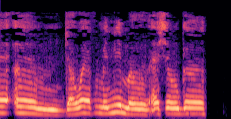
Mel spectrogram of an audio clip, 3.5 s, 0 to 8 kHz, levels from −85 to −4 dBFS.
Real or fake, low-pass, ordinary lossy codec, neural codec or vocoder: real; 7.2 kHz; MP3, 24 kbps; none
